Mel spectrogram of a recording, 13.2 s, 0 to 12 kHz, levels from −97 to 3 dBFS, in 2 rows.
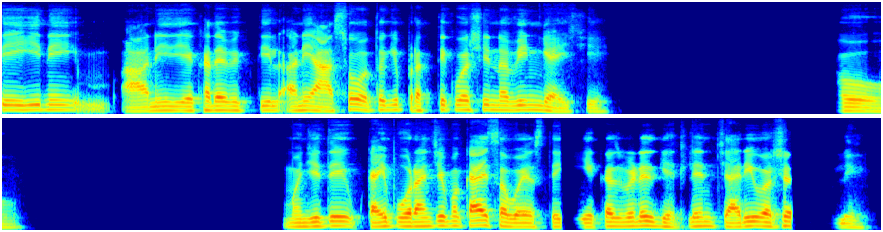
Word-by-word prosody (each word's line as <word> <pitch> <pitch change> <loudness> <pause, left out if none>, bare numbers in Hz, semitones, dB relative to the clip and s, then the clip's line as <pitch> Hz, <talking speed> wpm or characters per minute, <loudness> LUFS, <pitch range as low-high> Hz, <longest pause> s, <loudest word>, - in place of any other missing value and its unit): तेही 140 0 0
नाही 145 -1 -4
अं - - -11 0.3
आणि 120 +3 -2 0.2
एखाद्या 130 +2 +2
व्यक्तीला 125 +1 -4
आणि 130 +1 -1
असं 110 +8 -1
होतं 140 -2 0
की 145 - -3
प्रत्येक 125 +4 -4
वर्षी 140 +1 -1
नवीन 140 0 -1
घ्यायची 100 -5 -3
आहे. 95 - -12 1.8
हो. 105 -3 -2 2.0
म्हणजे 115 +2 0
ते 140 0 +4 0.2
काही 120 +2 +5
पोरांचे 130 +2 +4
मग 140 - -1
काय 150 +1 +7
सवय 120 -5 +2
असते, 115 +1 -4
की 115 0 -5
एकाच 130 +3 +1
वेळेस 135 +1 +3
घेतले 120 +2 -2
आणि 135 -1 -2
चारही 115 +4 +3
वर्ष 130 0 +3
घातले. 105 -6 -4
130 Hz, 145 wpm, -24 LUFS, 115-140 Hz, 2.0 s, काय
